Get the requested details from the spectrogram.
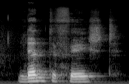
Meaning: a spring festival (spring festival)
- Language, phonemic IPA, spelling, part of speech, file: Dutch, /ˈlɛntə.feːst/, lentefeest, noun, Nl-lentefeest.ogg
